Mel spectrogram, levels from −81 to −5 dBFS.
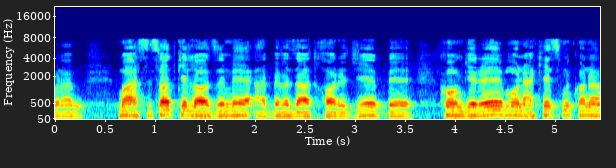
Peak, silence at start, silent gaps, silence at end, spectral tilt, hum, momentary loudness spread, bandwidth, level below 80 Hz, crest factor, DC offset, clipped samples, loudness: -4 dBFS; 0 s; none; 0 s; -6.5 dB/octave; none; 9 LU; 8 kHz; -52 dBFS; 18 dB; under 0.1%; under 0.1%; -21 LUFS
